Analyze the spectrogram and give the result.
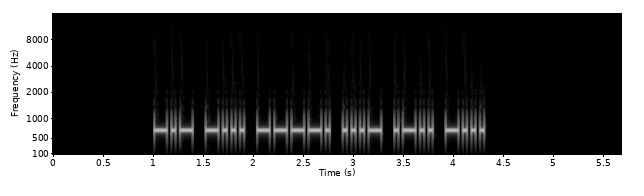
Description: Morse code, heard as a keyed tone, about 27 wpm, 700 Hz. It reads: KB9VLB
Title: USA Call Signs - 6 Characters - 28wpm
